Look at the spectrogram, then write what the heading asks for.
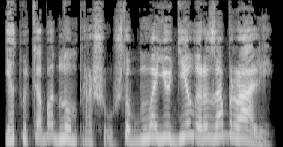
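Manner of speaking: high, meek begging voice; small pleading character voice; timid plea. A narrator's reading. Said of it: "Робкий голос Филюрина".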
